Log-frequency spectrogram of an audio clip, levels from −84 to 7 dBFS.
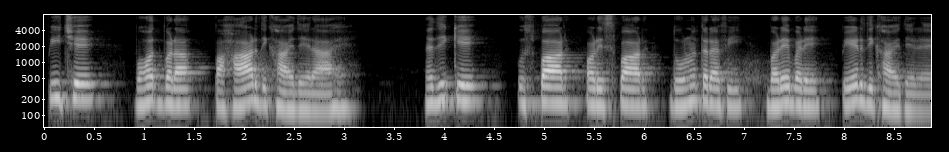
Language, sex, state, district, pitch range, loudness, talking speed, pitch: Hindi, male, Bihar, Kishanganj, 155-180 Hz, -20 LUFS, 160 wpm, 160 Hz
